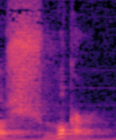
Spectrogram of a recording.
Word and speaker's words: Schmucker: There was a man named Samuel Schmucker. Not quite the same as Schmucker, the jelly people, but very similar, pronounced the same.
